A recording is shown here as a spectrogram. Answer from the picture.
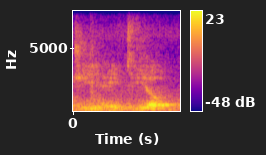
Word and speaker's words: gato: This is how you pronounce that word, G-A-T-O, pronounced gato.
